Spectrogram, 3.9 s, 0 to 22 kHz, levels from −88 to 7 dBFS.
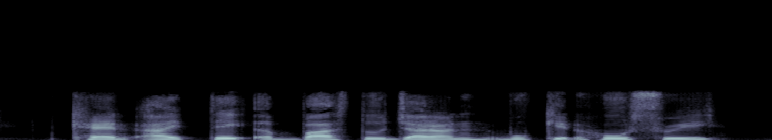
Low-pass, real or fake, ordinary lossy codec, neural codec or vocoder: none; fake; none; codec, 16 kHz, 1 kbps, X-Codec, WavLM features, trained on Multilingual LibriSpeech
